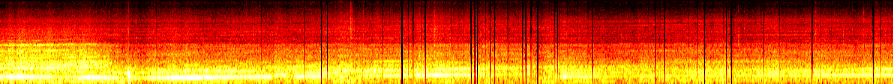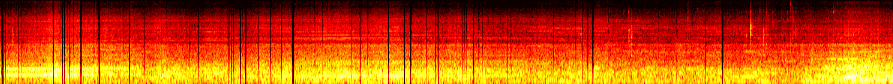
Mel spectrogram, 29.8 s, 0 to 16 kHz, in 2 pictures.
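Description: BMW E30 325i's straight-six engine heard from inside the cabin while racing on track, rising and falling in pitch several times as it pulls and backs off. It is loudest in the first couple of seconds, with a sharp click about two seconds in, and swells again near the end.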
